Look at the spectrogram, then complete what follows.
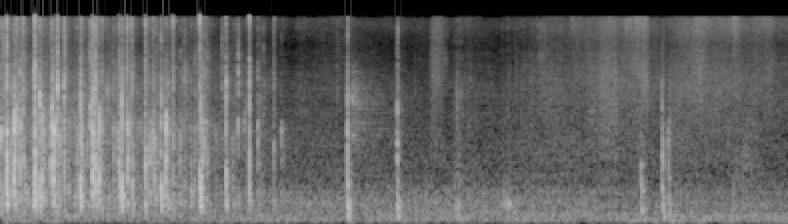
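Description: Audience clapping, dense at first and dying away about two seconds in, then a few scattered claps.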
